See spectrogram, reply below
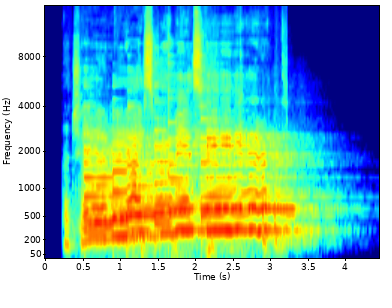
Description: song

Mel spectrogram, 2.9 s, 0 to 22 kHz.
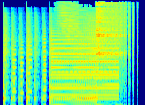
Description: Star Catch Fanfare; Super Mario 64 Megamix

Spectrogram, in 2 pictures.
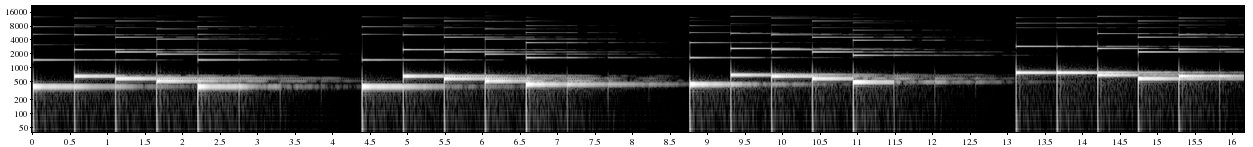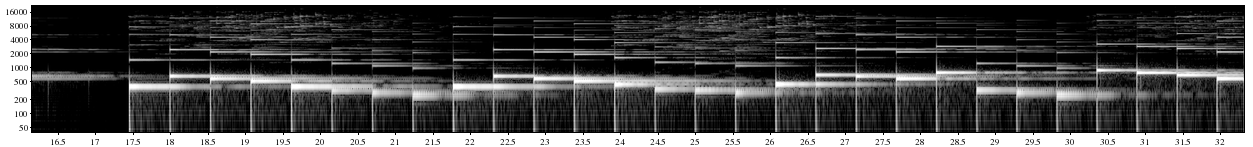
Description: jingle bells

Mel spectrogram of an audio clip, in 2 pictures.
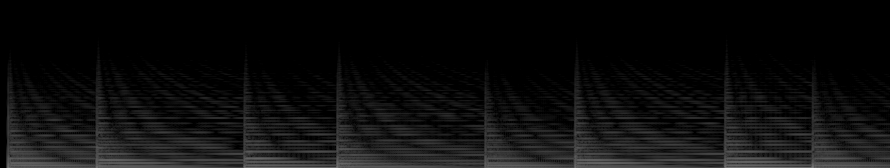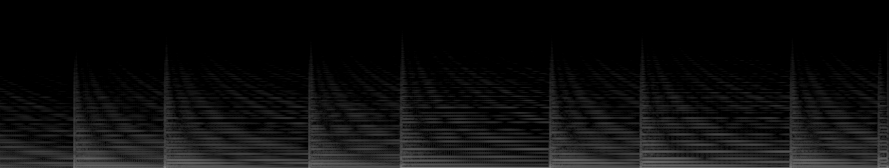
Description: Bass

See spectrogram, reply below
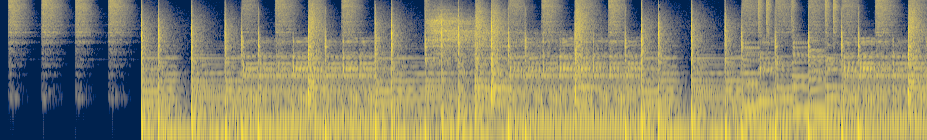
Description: Backing Track; Riff Lord Couterpoint Etude

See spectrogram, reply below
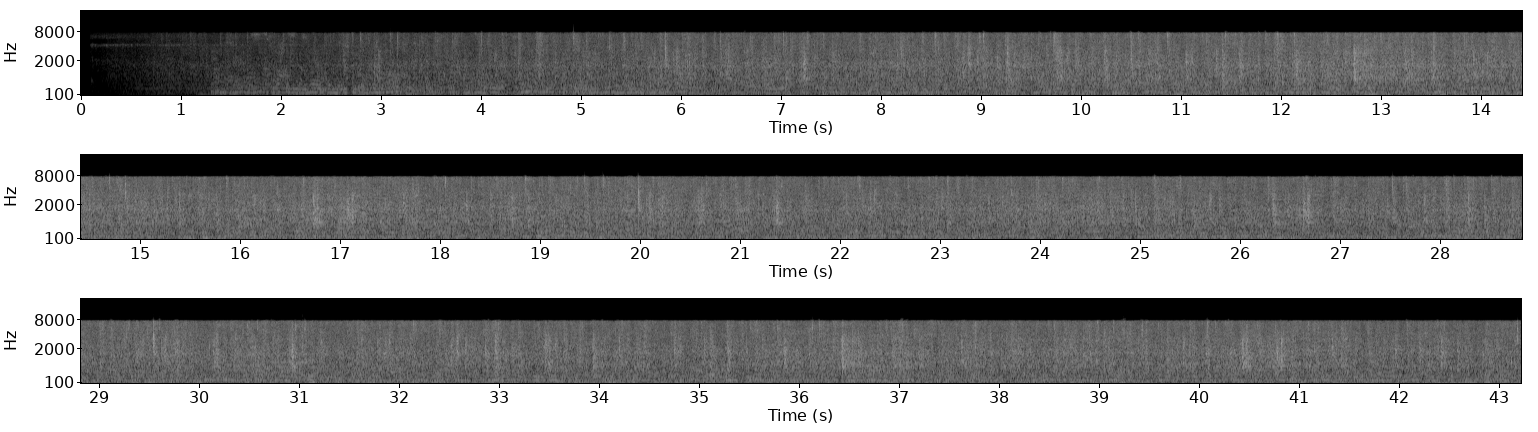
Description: Rain Sounds

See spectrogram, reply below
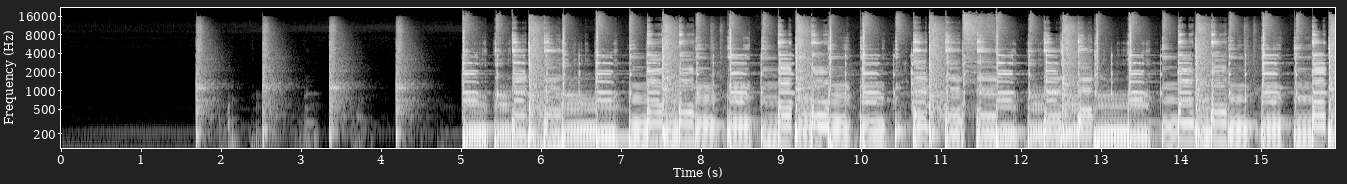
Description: Practice Track

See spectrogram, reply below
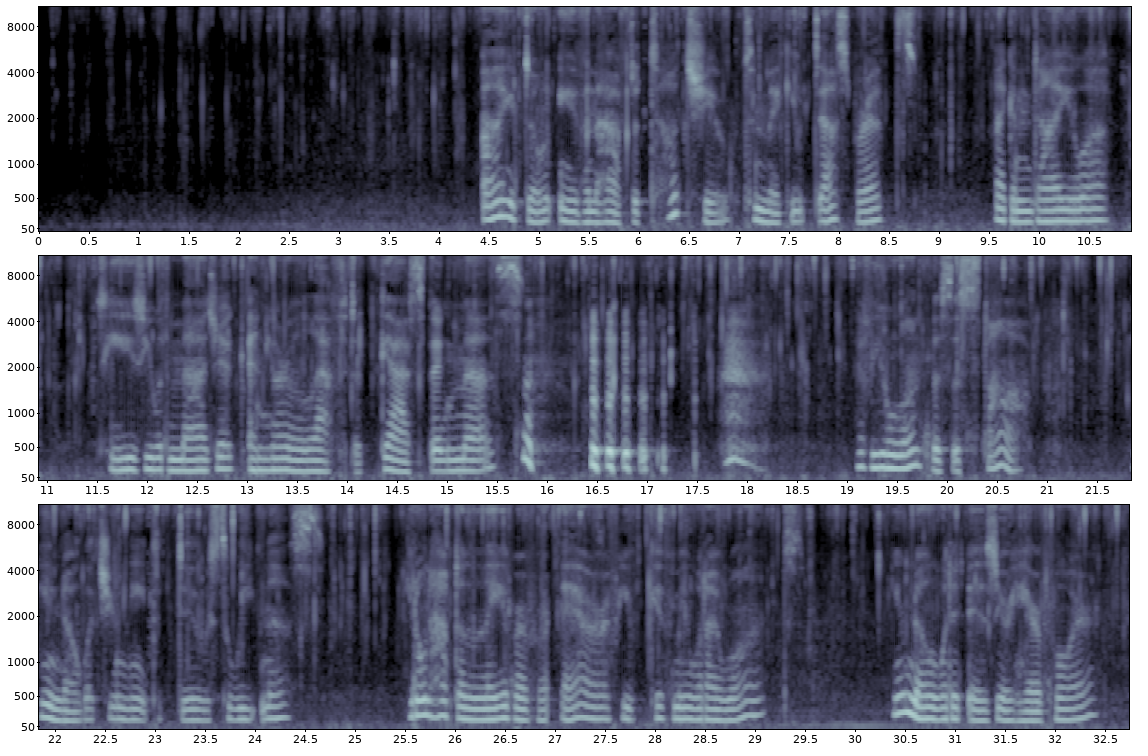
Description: Ambience Wet Noises; The Vampire's Pet

